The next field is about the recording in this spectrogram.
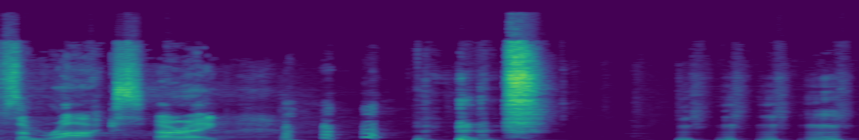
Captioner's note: laughs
